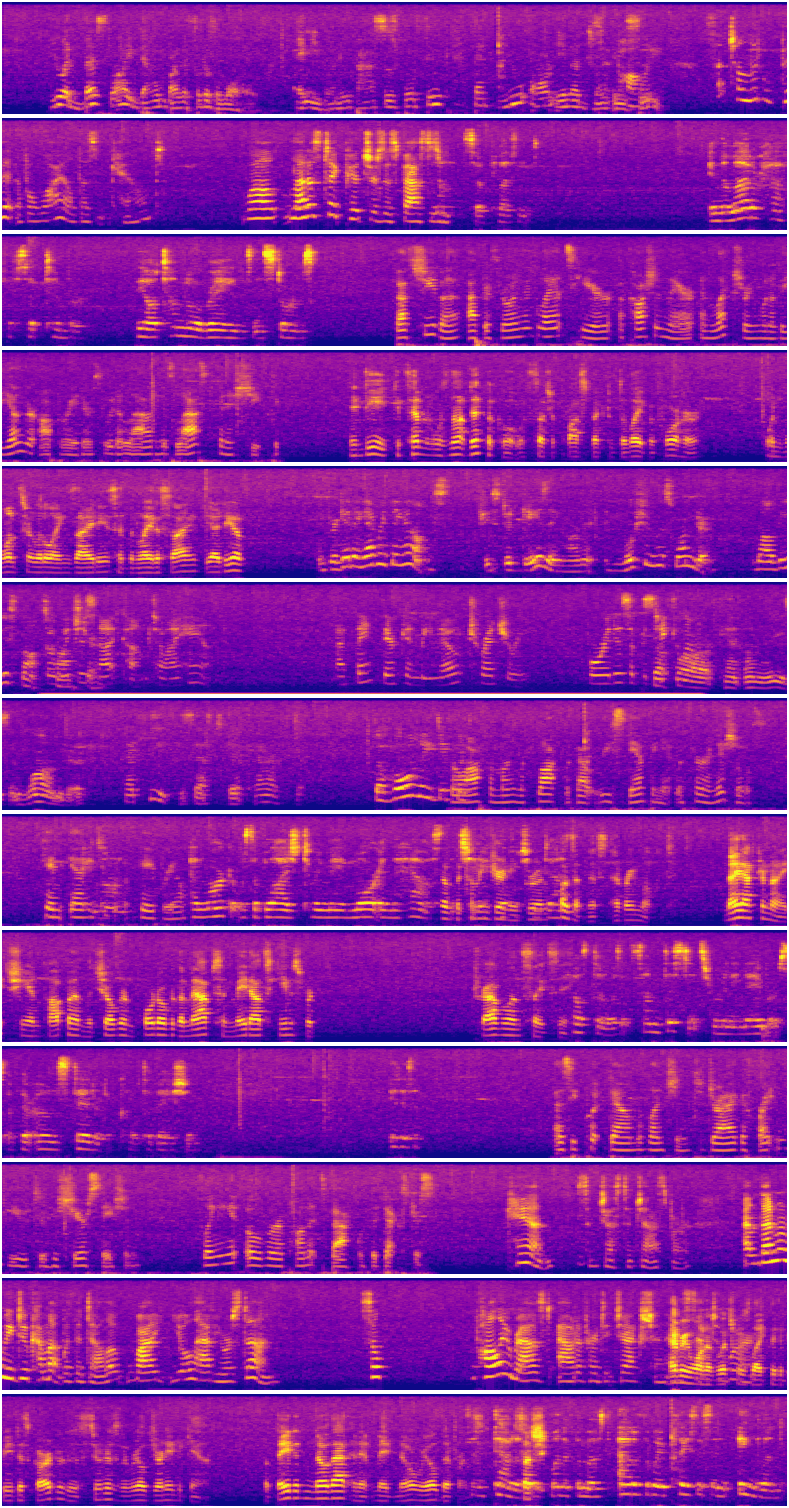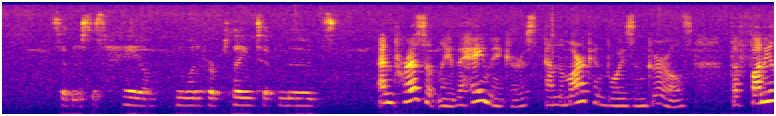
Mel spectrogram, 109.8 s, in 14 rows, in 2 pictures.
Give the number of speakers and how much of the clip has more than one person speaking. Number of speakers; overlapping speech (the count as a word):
eight, about 7%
